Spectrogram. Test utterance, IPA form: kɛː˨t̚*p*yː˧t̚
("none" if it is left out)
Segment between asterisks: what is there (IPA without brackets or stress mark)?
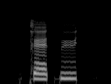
p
